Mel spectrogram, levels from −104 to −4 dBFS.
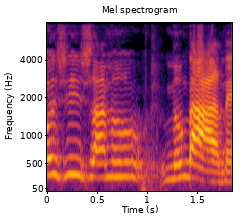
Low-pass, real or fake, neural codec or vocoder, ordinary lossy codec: none; fake; codec, 16 kHz, 16 kbps, FunCodec, trained on LibriTTS, 50 frames a second; none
